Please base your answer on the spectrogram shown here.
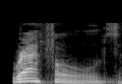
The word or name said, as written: raffles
